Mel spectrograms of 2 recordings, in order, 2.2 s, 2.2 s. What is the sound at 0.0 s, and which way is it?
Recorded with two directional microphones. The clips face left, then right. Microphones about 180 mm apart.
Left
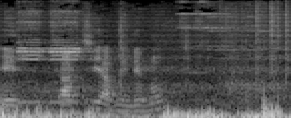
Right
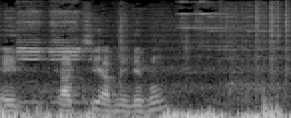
Speech, 55° right (ahead or behind).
